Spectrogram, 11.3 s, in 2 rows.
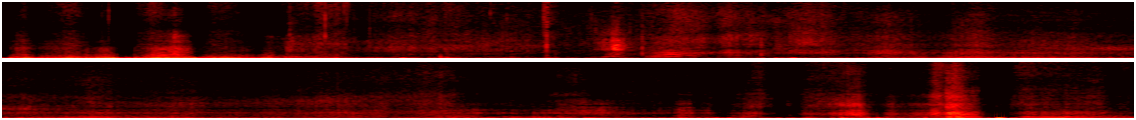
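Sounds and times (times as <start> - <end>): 
soft scrapes and taps: 0.0 - 4.3
zipper rasping: 0.0 - 11.3.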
